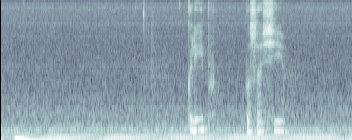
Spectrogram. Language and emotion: Russian, sad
